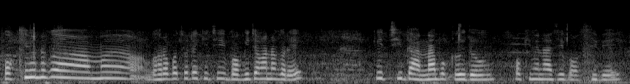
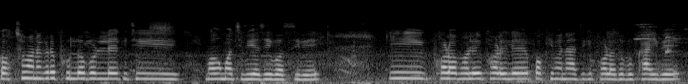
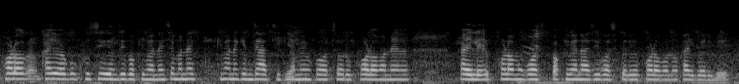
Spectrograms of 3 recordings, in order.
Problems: constant background noise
